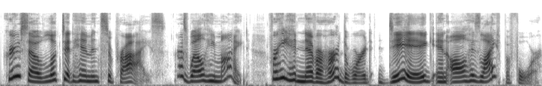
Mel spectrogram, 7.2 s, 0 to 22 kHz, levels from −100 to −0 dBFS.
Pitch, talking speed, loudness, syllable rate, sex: 245 Hz, 190 wpm, -18 LUFS, 4.7 syllables/s, female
